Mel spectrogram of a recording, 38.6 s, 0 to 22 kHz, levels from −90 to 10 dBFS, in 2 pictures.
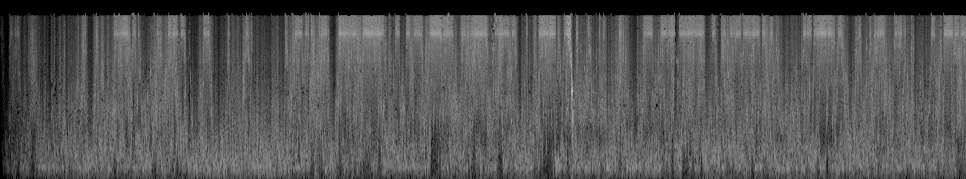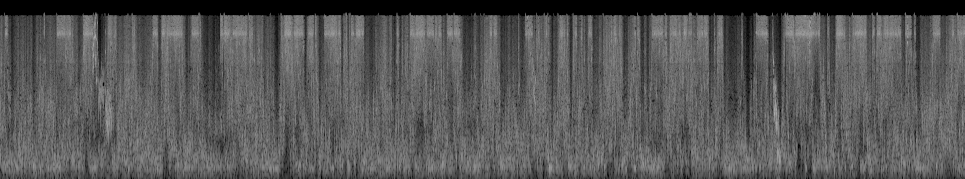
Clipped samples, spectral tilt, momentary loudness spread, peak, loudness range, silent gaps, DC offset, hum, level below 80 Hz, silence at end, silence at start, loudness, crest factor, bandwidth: under 0.1%; 0 dB/octave; 11 LU; -2 dBFS; 5 LU; none; under 0.1%; none; -60 dBFS; 0 s; 0.2 s; -22 LUFS; 22 dB; 17 kHz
